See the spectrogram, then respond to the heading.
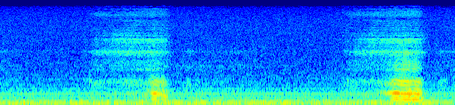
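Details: Two soft, low, rattling snores about five seconds apart during sleep, with steady room hum behind them; snoring sleep recording, possibly via the SnoreLab snore-tracking app.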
